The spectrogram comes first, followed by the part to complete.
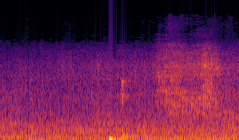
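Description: Steady rushing noise of a commercial kitchen's gas burner and extraction, with a short clink about a second in.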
